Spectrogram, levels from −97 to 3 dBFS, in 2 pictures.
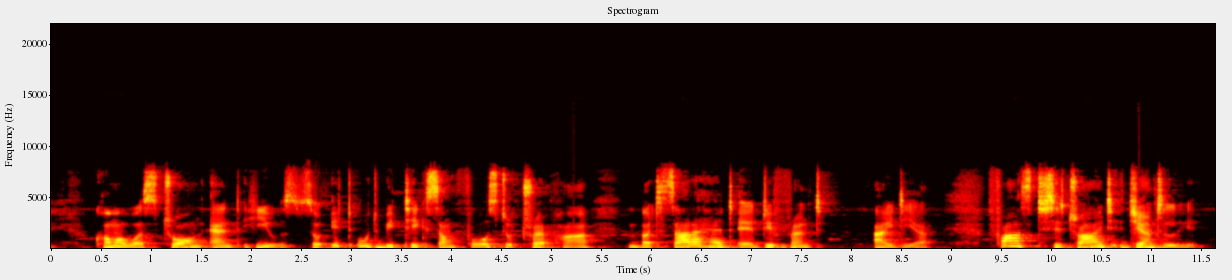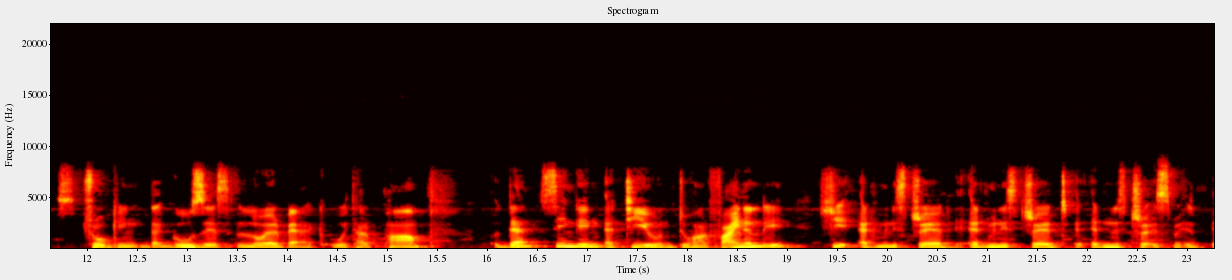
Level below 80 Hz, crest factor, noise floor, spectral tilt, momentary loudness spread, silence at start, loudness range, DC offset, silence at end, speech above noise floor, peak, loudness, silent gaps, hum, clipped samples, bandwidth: -68 dBFS; 22 dB; -55 dBFS; -4 dB/octave; 13 LU; 0.45 s; 4 LU; under 0.1%; 0.15 s; 31 dB; -4 dBFS; -24 LUFS; none; none; under 0.1%; 8.6 kHz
